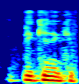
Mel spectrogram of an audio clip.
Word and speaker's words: piquenique: 피키니키, 파제 피키니키. 발음은 피키니키라고 하죠.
